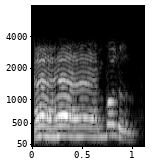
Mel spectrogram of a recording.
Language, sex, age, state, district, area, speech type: Bengali, male, 60+, West Bengal, Darjeeling, rural, conversation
